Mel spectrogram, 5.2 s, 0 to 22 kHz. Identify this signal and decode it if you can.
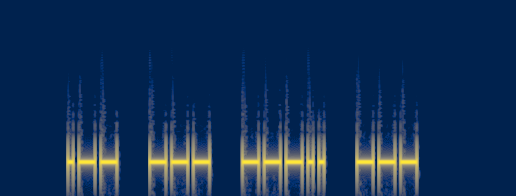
Morse code, heard as a keyed tone, about 21 wpm, spaced as for 16 wpm, 700 Hz. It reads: WO8O
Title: USA Call Signs - 4 Characters - 2x Character Spacing - 22wpm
